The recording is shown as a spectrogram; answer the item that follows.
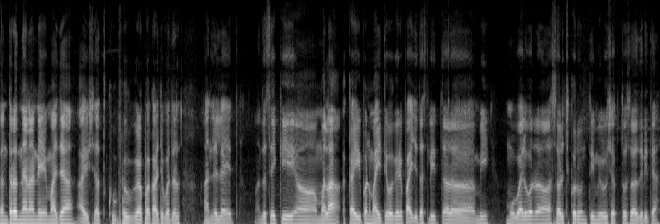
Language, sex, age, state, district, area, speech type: Marathi, male, 18-30, Maharashtra, Buldhana, urban, spontaneous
